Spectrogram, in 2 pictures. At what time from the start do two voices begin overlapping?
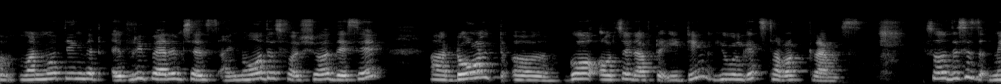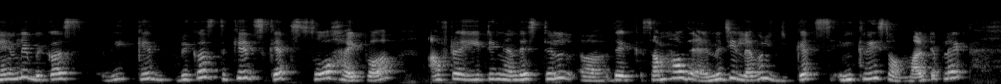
none

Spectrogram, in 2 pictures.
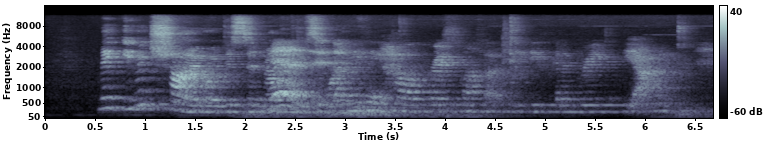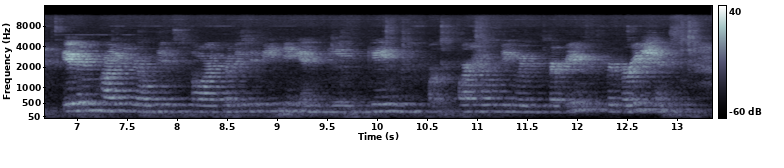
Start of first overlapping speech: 2 s

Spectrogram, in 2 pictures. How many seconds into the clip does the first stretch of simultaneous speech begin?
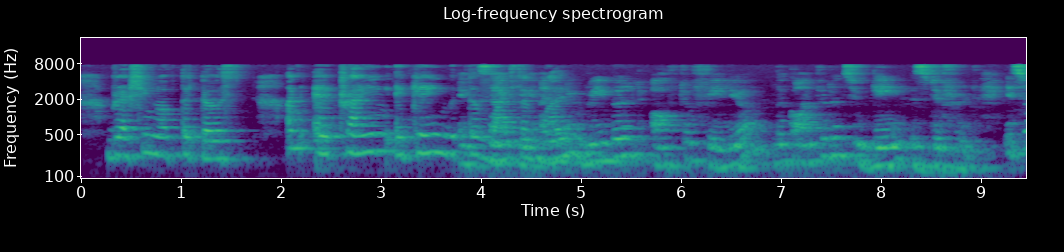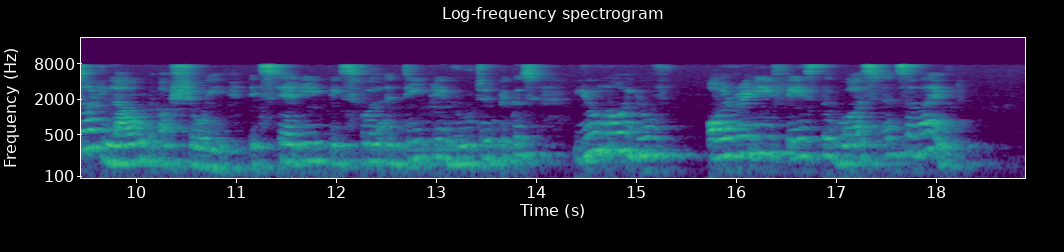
4 s

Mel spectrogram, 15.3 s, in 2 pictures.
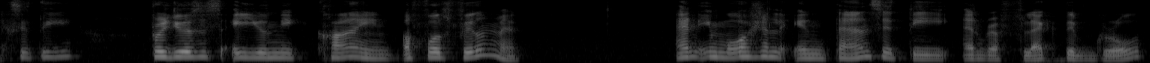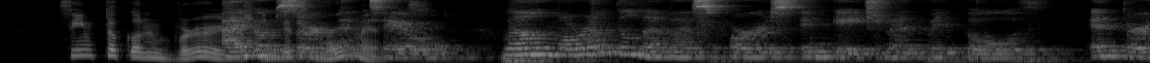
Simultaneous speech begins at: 9 s

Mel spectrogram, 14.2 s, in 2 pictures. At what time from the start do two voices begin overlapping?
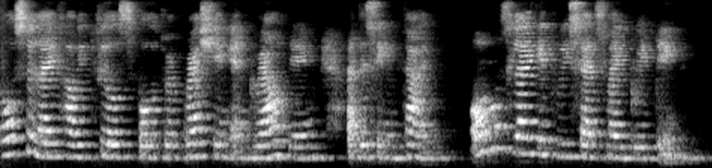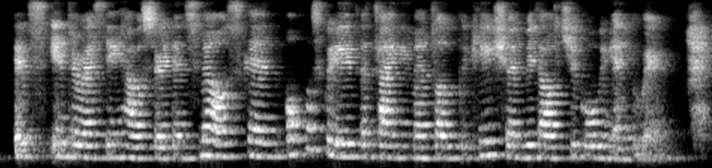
none

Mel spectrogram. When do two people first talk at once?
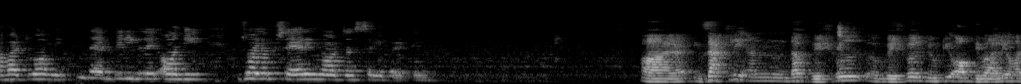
none

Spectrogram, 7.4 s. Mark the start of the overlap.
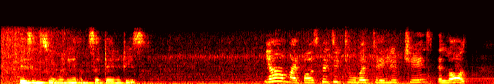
none

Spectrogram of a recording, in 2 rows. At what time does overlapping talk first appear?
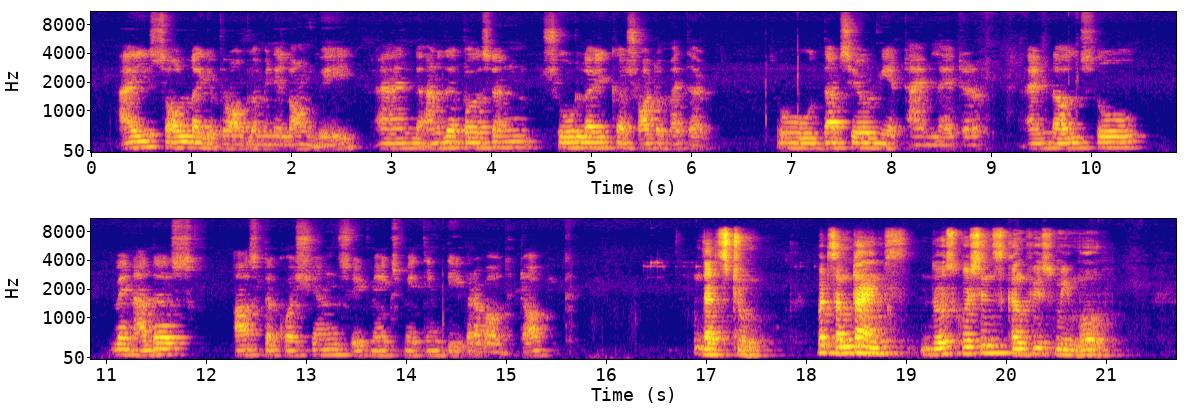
none

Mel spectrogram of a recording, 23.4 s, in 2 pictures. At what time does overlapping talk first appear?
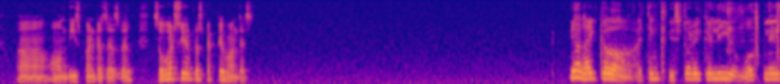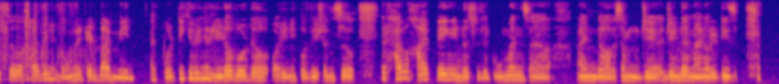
none

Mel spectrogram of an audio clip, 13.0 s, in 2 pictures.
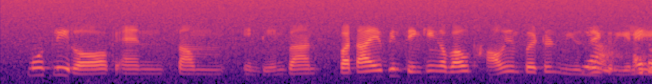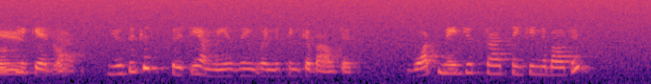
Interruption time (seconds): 6 s

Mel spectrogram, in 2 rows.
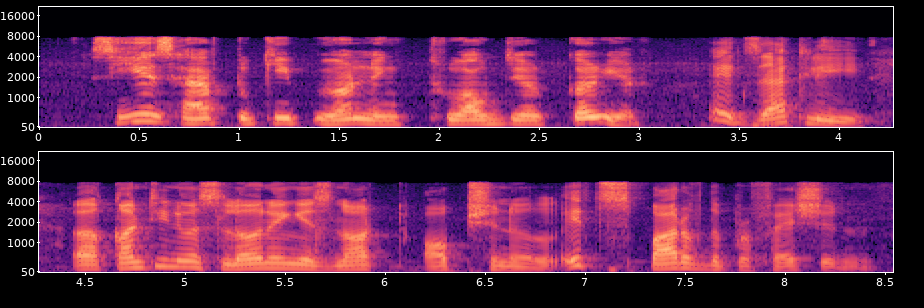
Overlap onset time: none

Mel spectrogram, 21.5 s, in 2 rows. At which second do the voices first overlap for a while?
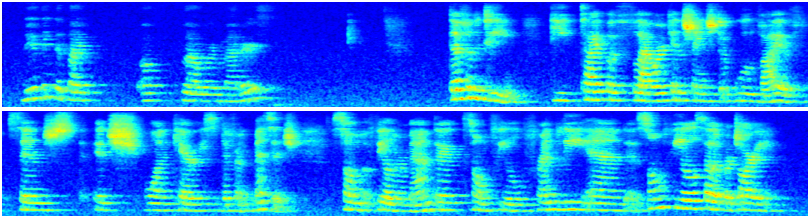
none

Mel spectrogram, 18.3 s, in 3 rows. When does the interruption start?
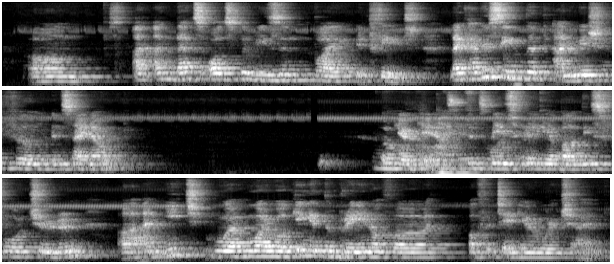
10 s

